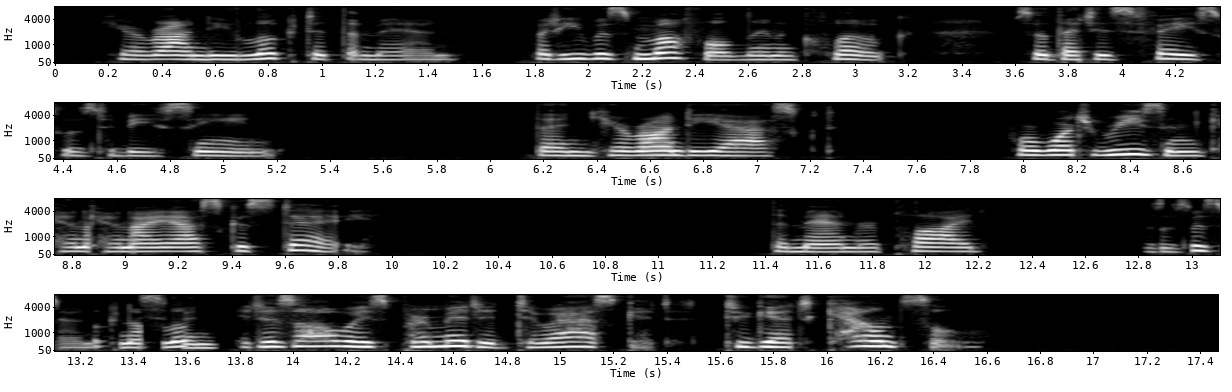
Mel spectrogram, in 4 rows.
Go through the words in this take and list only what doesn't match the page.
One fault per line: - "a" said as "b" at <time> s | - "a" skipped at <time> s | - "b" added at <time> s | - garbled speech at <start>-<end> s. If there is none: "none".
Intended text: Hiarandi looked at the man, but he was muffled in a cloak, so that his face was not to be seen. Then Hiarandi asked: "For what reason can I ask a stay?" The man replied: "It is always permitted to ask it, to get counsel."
- "not" skipped at 4.5 s
- "can" added at 8.8 s
- garbled speech at 12.8-13.7 s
